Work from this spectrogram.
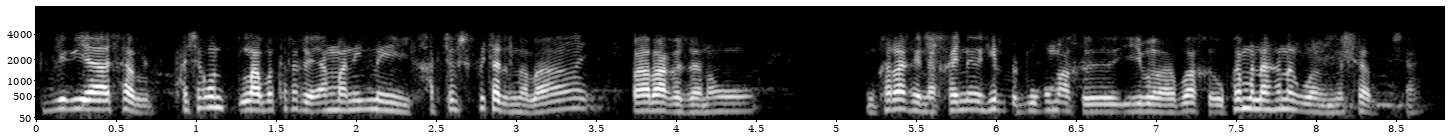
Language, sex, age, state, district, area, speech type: Bodo, male, 18-30, Assam, Kokrajhar, rural, conversation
